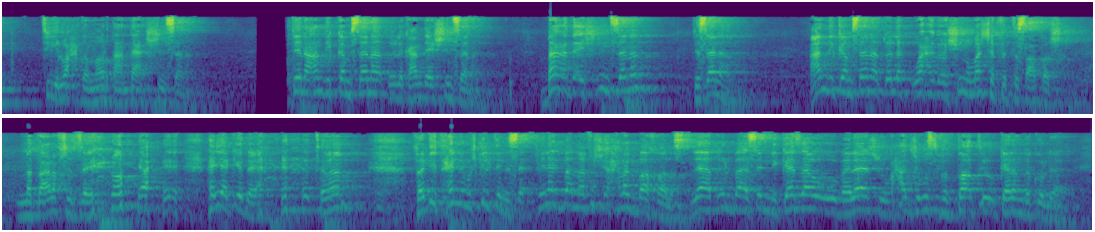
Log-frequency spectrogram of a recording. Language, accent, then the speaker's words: Arabic; Egypt; ده عندنا في مصر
